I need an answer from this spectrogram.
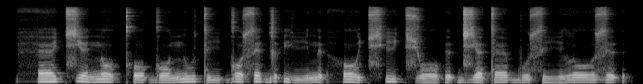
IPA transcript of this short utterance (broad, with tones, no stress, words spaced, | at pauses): hɛ˦ t͡ɕe˦˨ no˦˨ʊ̯ kʰo˨ɡo˨ nu˦ ti˨ ɡo˦˨sʰe˦˨ɡɪ˦ʔ ji˨nɪ˦ʔ ho˦˨ʊ̯t͡ɕʰi˦˨t͡ɕo˨ ʔɪ˦ʔd͡ʑɛ˦˨tɛ˦ bu˦˨sʰi˨ lo˦ʊ̯zɪ˦ʔ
